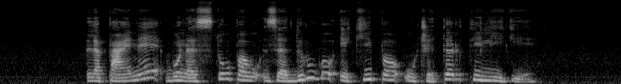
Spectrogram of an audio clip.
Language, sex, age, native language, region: Slovenian, female, 60+, Slovenian, Gorenjska region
